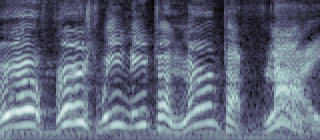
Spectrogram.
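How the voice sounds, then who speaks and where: An extremely high-pitched, put-on character voice at a very slow pace, with clear background noise. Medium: read story. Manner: bossy.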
